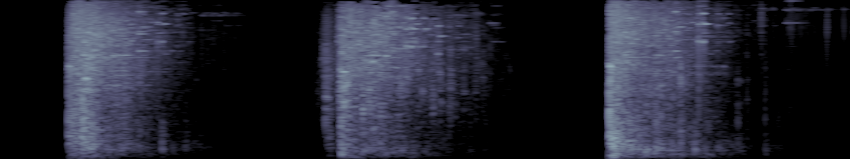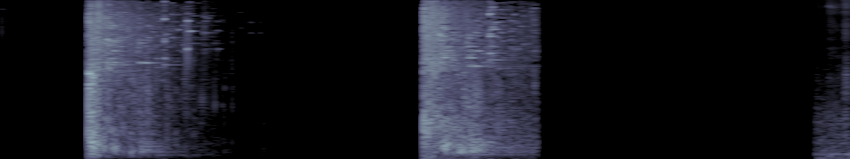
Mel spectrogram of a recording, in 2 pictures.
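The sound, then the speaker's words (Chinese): A glass artwork shatters loudly five times in a row, roughly every two seconds, each sharp crash trailing off into tinkling shards, with a sixth break just starting at the end. No one speaks. “很美，就像玻璃工艺品受到打击以后不断破碎的那种声音。”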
